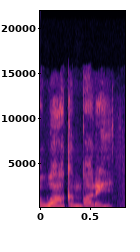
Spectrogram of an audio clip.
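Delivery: ordinary delivery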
